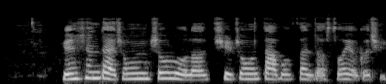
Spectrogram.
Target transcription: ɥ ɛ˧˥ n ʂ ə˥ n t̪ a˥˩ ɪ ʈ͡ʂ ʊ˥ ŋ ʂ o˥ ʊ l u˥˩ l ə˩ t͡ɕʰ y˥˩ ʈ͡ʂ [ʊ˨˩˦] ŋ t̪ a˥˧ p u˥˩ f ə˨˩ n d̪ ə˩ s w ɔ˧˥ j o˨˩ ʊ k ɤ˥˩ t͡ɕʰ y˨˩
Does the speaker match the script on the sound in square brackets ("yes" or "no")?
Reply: no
